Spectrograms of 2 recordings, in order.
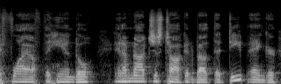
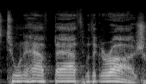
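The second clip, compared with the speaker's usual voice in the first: normal talking voice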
